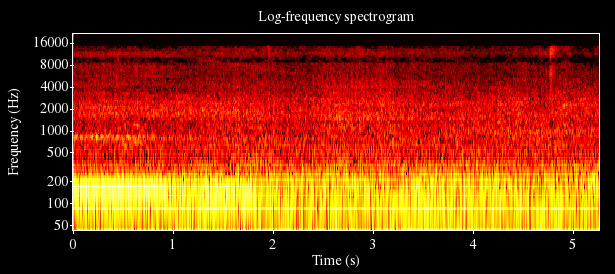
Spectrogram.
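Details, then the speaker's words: 1997 Ford F-250 Super Duty 7.3 L turbo diesel under way after new synthetic diff, engine oil, transmission, transfer case and coolant fluids; deep even rumble with road noise, no knocks or misses; owner finds it much smoother. "So smooth now. Wow. It is. Everything's a lot smoother."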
